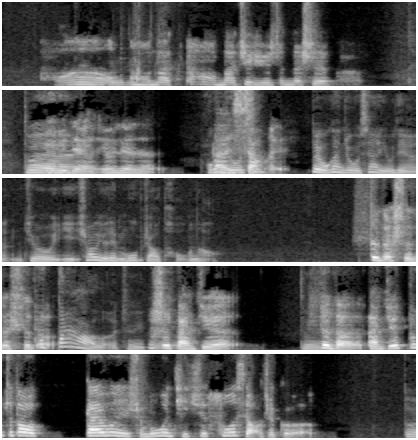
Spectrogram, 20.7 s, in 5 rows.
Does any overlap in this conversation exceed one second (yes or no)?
no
